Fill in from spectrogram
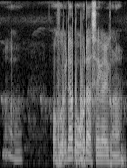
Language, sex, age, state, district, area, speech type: Assamese, male, 18-30, Assam, Jorhat, urban, spontaneous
